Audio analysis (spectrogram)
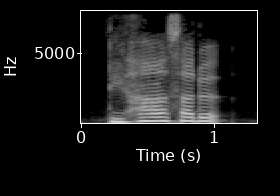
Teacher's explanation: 最後のLはうをつけてると発音します 。ちなみに語尾のLはると発音されることが多いです。例えば、ゴール、チャンネルなどです。この動画の冒頭で紹介したgirlもがに代替されGと合わせてが、そして最後のLがるとなり全体でガールと発音されていますね。5つ目はコーヒー。ヒントは飲み物です。答えはcoffee。あの音は日本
